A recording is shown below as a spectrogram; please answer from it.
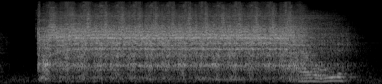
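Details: Freshly restored 1977 BMW R75/7 on the work table with the ignition coil unplugged: about three seconds of even, high-pitched whirring crank with no firing, the engine spinning freely while oil flow to the rocker arms is checked. Normal starter cranking.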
